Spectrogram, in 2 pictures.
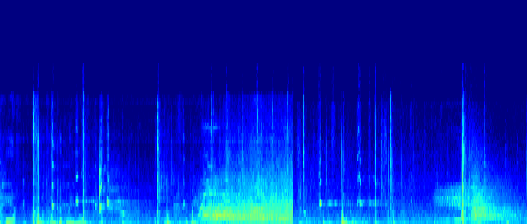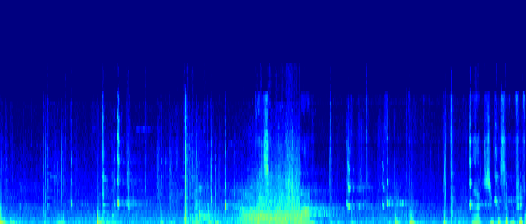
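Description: Shuttlecock hits crack sharply back and forth in a badminton rally.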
